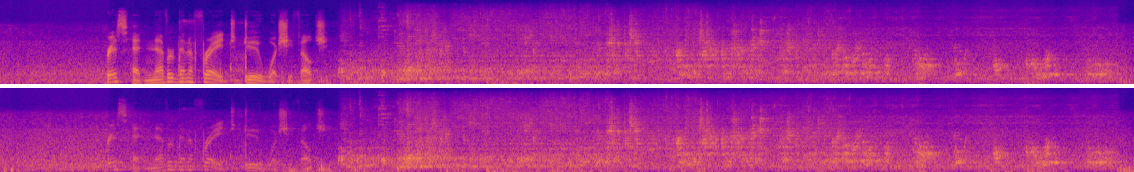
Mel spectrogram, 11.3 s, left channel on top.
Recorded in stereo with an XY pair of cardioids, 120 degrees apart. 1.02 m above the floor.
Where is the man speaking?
55° left, 0.7 m.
